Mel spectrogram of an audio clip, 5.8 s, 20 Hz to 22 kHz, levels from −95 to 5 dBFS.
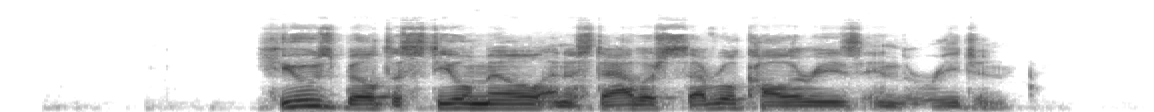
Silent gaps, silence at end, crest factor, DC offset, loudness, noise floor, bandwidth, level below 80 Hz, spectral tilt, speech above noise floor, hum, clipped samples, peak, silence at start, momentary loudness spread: none; 0.75 s; 14 dB; under 0.1%; -18 LUFS; -86 dBFS; 9.8 kHz; -68 dBFS; -5 dB/octave; 68 dB; none; under 0.1%; -4 dBFS; 1.3 s; 14 LU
